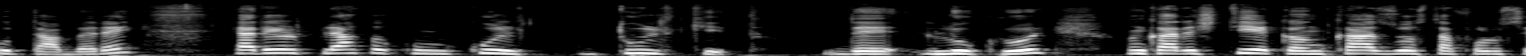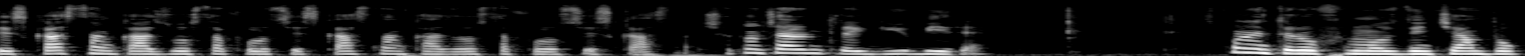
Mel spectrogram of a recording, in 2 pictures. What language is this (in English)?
Romanian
